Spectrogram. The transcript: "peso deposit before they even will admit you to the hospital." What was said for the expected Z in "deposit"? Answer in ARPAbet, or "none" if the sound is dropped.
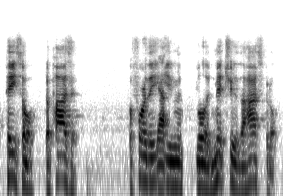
Z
